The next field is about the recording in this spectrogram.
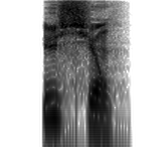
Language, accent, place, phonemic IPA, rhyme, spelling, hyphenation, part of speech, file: French, France, Lyon, /y.sjɔ̃/, -ɔ̃, eussions, eus‧sions, verb, LL-Q150 (fra)-eussions.wav
- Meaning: first-person plural imperfect subjunctive of avoir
